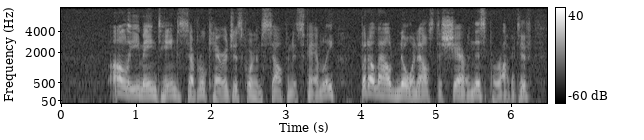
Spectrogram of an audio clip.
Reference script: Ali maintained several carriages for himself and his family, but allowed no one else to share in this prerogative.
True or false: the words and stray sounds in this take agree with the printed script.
true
